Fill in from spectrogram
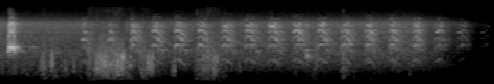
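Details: A pair of buff-necked ibises (Theristicus caudatus) grazing and calling: a sharp opening note, then a steady run of about fourteen harsh, metallic cackles, roughly four per second, fading at the end.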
